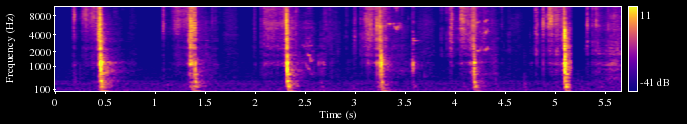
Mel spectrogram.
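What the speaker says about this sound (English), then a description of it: "We're gonna roughly chop our cilantro and green onion" A knife chops roughly through cilantro and green onion on a board, six sharp, evenly spaced strikes, close and clear with quiet pauses between them and no voices.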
